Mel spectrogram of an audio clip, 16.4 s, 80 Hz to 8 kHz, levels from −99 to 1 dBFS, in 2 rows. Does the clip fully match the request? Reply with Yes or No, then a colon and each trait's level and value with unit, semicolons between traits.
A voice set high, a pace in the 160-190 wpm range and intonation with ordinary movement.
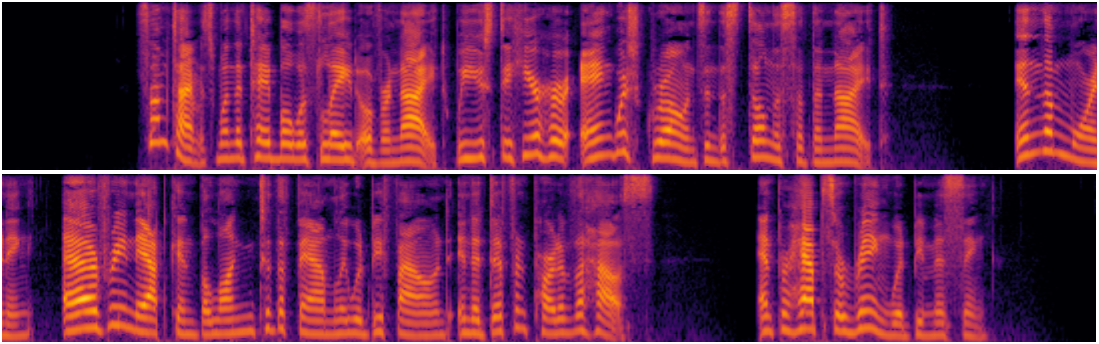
Yes: high, 210 Hz; average, 170 wpm; average, 4.7 semitones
